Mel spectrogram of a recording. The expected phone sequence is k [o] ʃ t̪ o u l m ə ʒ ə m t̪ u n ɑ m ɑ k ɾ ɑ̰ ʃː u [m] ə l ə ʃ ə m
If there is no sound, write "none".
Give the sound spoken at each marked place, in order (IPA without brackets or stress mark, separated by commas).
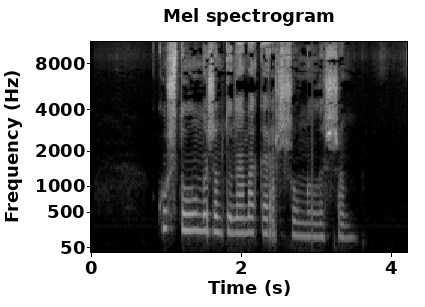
u, m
